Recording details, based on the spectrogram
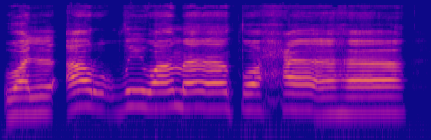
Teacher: والارض وما طحاها، واو لام زبر ول، حمزہ را زبر ار، والار ضاد زیر ضی، والارض واو زبر و، میم الف زبر ما، وما طا زبر طا، حا کھڑا زبر حا، طحا ہا الف زبر ہا، طحاها، والارض وما طحاها۔ یہاں پر اس رائے ساکنہ کو موٹا یعنی پر پڑھیں گے کیونکہ رائے ساکنہ سے پہلے زبر ہے، پھر یہاں پر طوا کو موٹا یعنی پر پڑھیں گے، اسی طرح سے ضاد کو بھی موٹا یعنی پر پڑھیں گے۔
